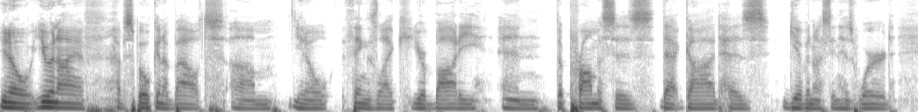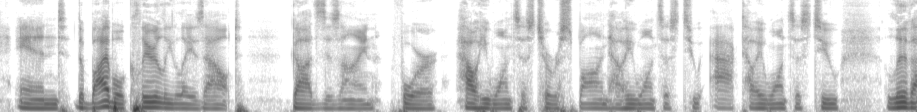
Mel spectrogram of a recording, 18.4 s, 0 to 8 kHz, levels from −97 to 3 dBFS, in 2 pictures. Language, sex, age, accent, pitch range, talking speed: English, male, 20-39, American, 110-130 Hz, 175 wpm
